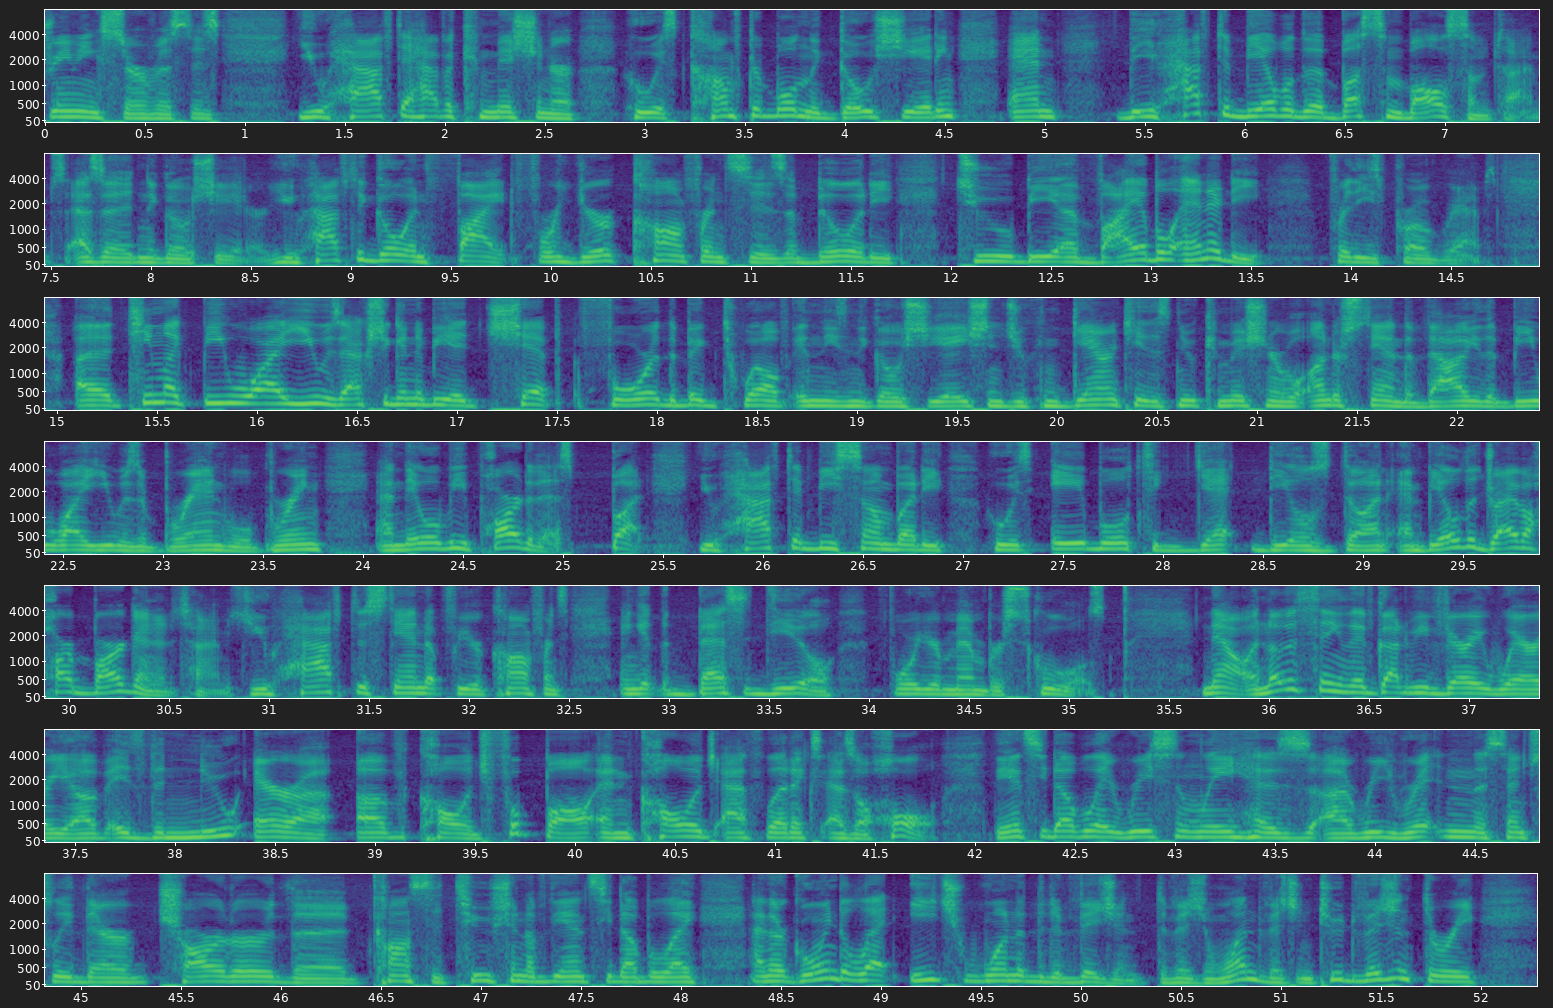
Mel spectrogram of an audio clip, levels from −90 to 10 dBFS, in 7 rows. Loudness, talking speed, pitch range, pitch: -17 LUFS, 205 wpm, 115-150 Hz, 130 Hz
